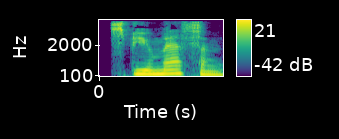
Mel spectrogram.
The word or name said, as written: spumescent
